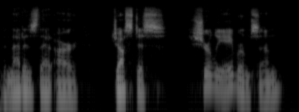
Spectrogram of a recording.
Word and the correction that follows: Abrahamson: is Abrahamson. – Abrahamson. – I got to get that pronounced right.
